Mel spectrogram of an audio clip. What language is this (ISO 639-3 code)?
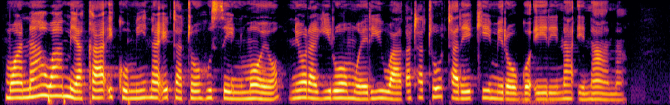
kik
